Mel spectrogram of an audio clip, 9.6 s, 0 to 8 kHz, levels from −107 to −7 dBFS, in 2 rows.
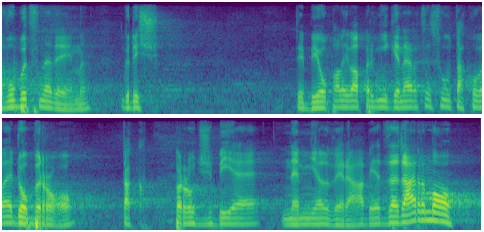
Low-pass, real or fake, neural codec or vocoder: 7.2 kHz; real; none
